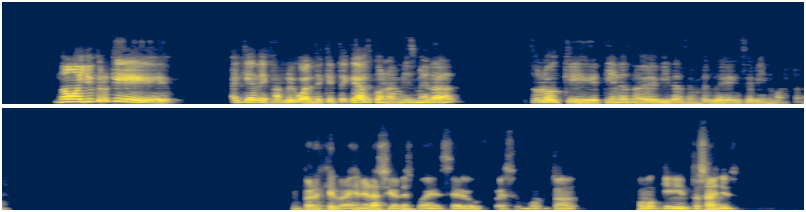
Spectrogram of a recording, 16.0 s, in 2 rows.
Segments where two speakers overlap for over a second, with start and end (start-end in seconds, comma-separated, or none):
none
